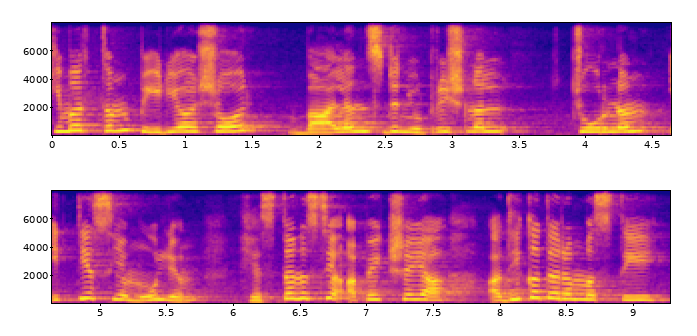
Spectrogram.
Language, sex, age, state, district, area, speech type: Sanskrit, female, 18-30, Karnataka, Dakshina Kannada, rural, read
